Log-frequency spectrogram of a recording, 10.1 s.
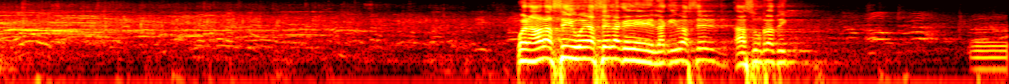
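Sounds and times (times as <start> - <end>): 
audience applause at live concert: 0.0 - 8.0
speech: 5.2 - 8.1.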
